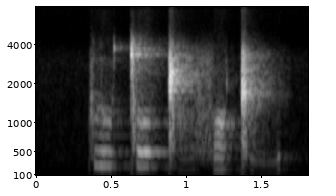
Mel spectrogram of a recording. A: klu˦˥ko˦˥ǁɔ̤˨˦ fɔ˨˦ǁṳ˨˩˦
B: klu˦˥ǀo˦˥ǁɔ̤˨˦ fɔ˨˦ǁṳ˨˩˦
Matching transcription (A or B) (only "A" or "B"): B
